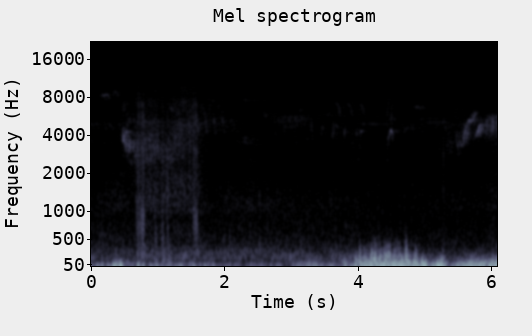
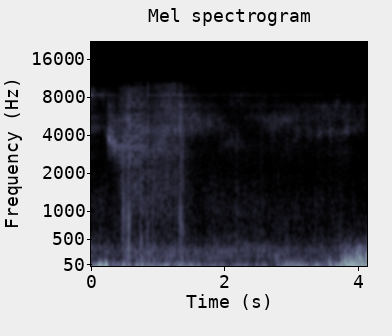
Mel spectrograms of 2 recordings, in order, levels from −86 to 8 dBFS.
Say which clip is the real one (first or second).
first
